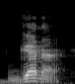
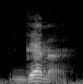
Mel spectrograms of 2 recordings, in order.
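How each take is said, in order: No difference in how they are said.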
